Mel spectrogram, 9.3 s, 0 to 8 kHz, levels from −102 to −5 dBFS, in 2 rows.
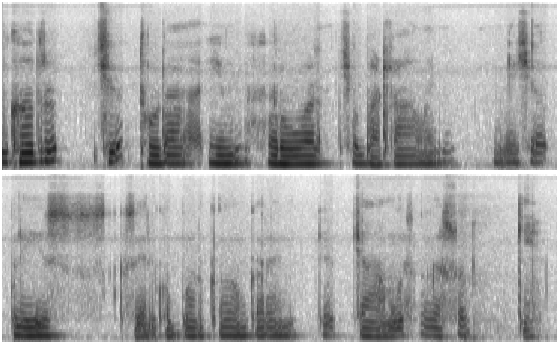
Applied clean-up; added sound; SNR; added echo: none; none; none; none.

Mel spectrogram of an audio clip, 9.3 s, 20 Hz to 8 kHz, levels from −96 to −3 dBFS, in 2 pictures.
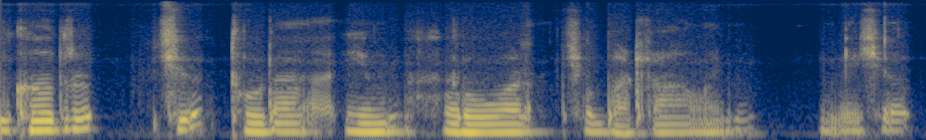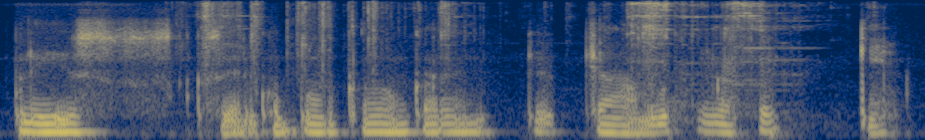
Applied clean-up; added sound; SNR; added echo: neural mask model RNNoise.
